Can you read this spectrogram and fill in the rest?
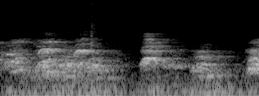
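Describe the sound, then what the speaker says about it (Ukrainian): A dog barks in a few short, bright yips and bow-wows heard indoors at moderate distance, with a brief pause before two more barks. "Наша собака гавкає."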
